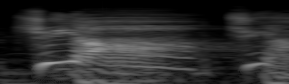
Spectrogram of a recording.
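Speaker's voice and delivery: high desperate cry to God; high pleading cry of a falling man. Retold or imitated. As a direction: call out Lord, Lord in panic. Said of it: "외쳤겠지요".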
